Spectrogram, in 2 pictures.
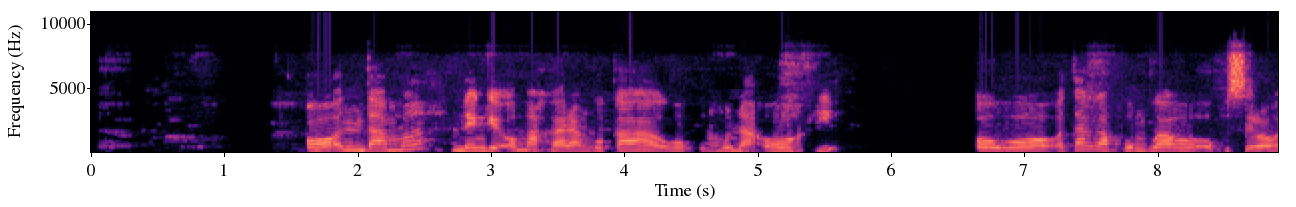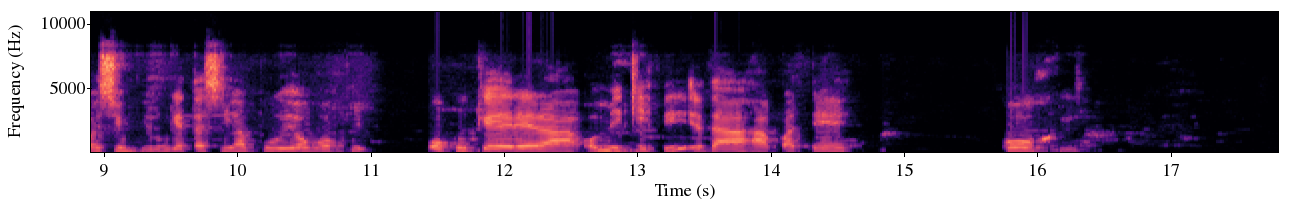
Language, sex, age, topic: Oshiwambo, female, 25-35, agriculture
